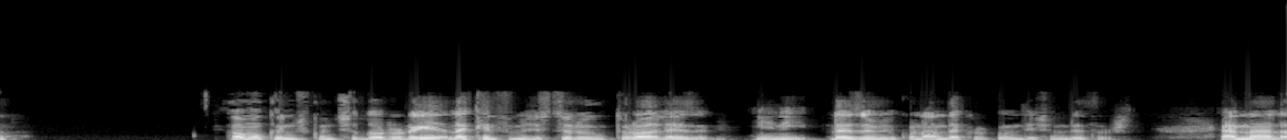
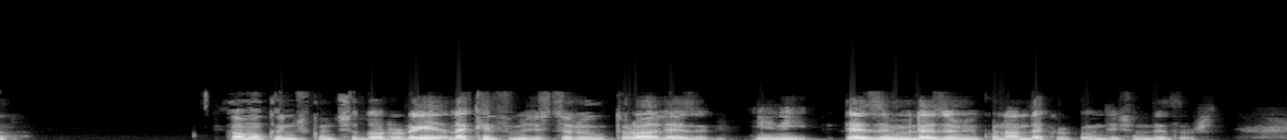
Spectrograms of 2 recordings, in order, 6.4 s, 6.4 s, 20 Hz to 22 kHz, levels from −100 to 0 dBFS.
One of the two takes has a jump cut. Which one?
first; 1 cut; at 4.2 s

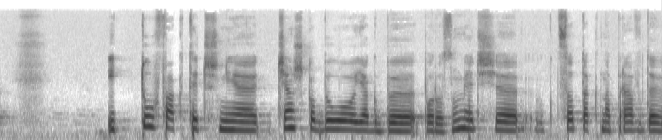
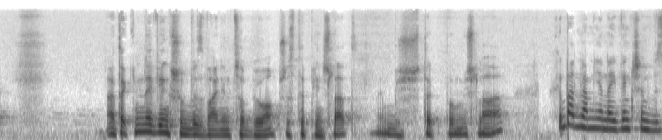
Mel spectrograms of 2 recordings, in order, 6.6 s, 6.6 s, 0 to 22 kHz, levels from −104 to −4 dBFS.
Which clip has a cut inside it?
second; 1 cut; at 1.0 s

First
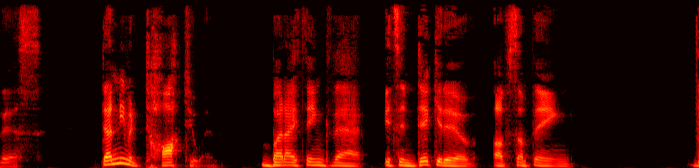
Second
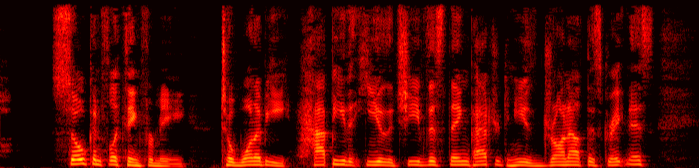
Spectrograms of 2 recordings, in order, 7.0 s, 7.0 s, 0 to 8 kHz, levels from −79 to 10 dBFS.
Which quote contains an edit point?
first; 2 cuts; at 2.4 s, 3.7 s

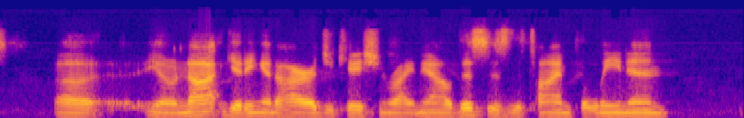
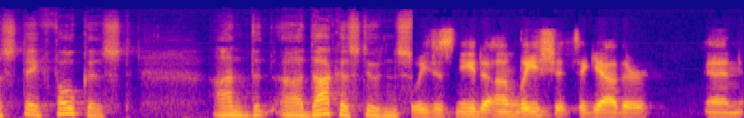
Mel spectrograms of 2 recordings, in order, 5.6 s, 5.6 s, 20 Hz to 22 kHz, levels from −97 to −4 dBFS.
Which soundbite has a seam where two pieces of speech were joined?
second; 1 cut; at 3.1 s

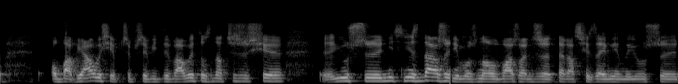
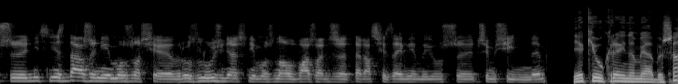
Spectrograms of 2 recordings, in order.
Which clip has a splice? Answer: first; 1 cut; at 4.5 s

